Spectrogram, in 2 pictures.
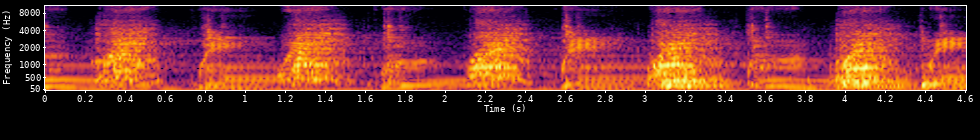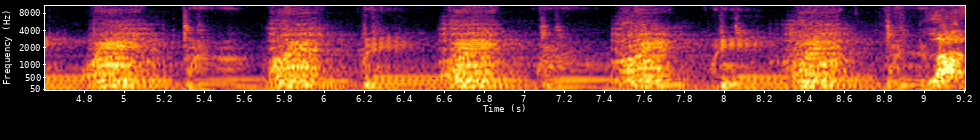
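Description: Cartoonish duck quacks ride a bouncy opening jingle for a Portuguese-language book show, repeating in a steady rhythm over about nine seconds of loud music with no talk.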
